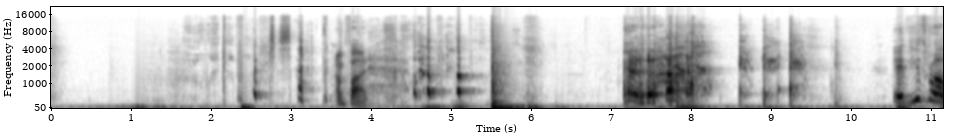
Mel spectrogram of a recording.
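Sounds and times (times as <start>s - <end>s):
laughter: 1.7s - 5.4s
speech: 3.6s - 4.1s, 10.7s - 11.1s
person coughing and sputtering after choking on water: 7.2s - 9.6s.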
